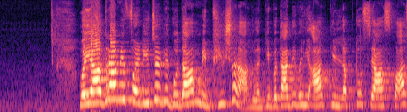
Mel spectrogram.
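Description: A woman speaks forcefully and with animation into a microphone.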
